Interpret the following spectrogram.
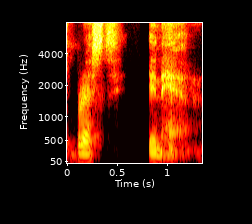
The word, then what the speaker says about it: Bresnahan: When he called her to introduce himself as her supervisor, he defined or pronounced his name as Dennis Breast in Hand.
